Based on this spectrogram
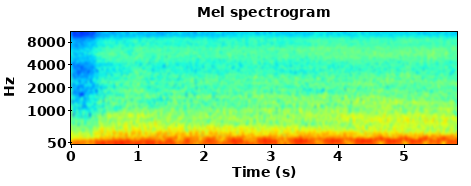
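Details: Nissan 300ZX Z32 Fairlady cold start before its first test drive, after centre bearing repair and a new custom exhaust; catches quickly and settles into a steady deep idle with an even exhaust beat, no misses or knocks, running healthily.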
